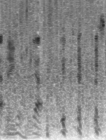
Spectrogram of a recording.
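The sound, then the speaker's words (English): A short burst of recorded crowd applause played as a sound effect: dense clapping blended with cheering voices and a few rising whoops, fairly loud, for under two seconds. “You can have some applause too.”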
